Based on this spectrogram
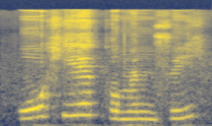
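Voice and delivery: ordinary delivery

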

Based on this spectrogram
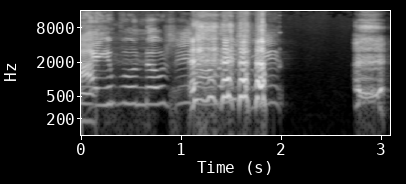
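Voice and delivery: high, loud country twang; country accent. Pretend. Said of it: "putting a country accent on it".

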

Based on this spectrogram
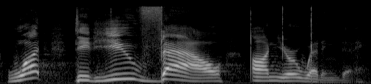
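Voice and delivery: loud, slow, emphatic pulpit delivery; full-force preaching. Acted. Pastor pressing the vow point on the congregation, booming preaching. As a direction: drive each word home to the congregation.

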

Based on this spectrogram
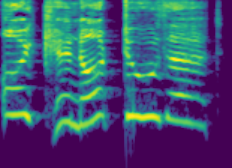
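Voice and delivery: high, loud refusal; shout. A narrator's reading. Toad refusing Frog's plan, shouting. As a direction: shout it high-pitched in protest. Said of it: "shouted Toad".

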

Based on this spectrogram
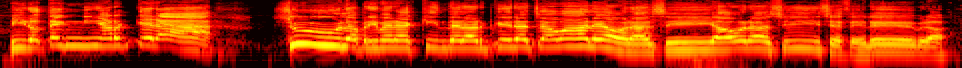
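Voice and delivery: very high, loud victory yell; euphoric shouting. Real, not acted. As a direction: scream with joy at the win, easing slightly at the end. Celebra a gritos la skin. (gritos de euforia, agudos y fuertes)

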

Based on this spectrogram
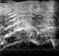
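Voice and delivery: high shriek, half laughing; mock scream. (grito agudo fingido entre risas)

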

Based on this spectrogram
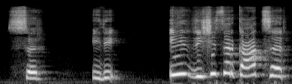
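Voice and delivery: high, loud burst of relief; relieved surprise. Acted. Vasudhara seeing the body is not Rishi, loud relieved cry. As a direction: blurt it out the moment you see the face.

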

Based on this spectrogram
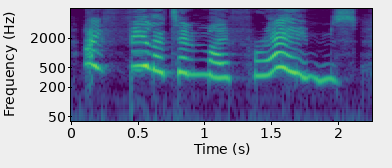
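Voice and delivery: very high, slow shriek; frightened coach shrieking on a bend. A narrator's reading. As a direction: shriek it out round the curve. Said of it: "she shrieked".

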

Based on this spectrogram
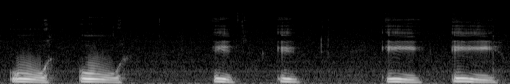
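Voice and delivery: each vowel short, then held longer. Shown as a demonstration. Teacher demonstrating Old English vowels short and long. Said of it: "I'm gonna say each vowel short and then long".

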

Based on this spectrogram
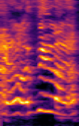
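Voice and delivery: high, loud laughing goodbye; mock casual goodbye. Casual guests mocked, saying bye high and loud.

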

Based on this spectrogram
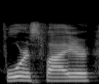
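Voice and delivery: ordinary talk, nothing marked

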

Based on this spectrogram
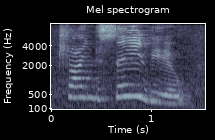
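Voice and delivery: normal talking voice

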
